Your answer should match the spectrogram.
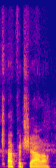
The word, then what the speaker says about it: Capichano: Capichano.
